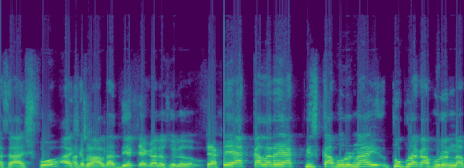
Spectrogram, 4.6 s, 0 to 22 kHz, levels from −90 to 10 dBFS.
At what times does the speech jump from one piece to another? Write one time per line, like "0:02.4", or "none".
0:02.2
